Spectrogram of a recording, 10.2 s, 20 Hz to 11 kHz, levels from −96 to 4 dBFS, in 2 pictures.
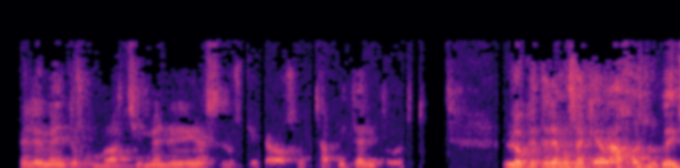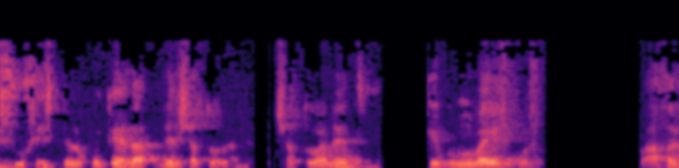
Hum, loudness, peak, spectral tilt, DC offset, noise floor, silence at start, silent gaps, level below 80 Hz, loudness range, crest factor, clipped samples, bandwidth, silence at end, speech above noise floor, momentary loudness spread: none; -28 LUFS; -8 dBFS; -4.5 dB/octave; under 0.1%; under -90 dBFS; 0.15 s; 3.19-3.32 s, 7.02-7.10 s, 7.97-8.28 s, 9.20-9.88 s; -70 dBFS; 7 LU; 20 dB; under 0.1%; 8.8 kHz; 0 s; over 62 dB; 16 LU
